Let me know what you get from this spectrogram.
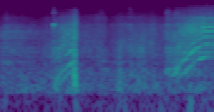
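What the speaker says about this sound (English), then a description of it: "It's got a zipper on both the top and the bottom, so you can zip your knee out if you want" Sleeping bag zipper pulled in two quick rasping strokes, then a longer drawn-out zip near the end, close and fairly quiet with no talking.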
